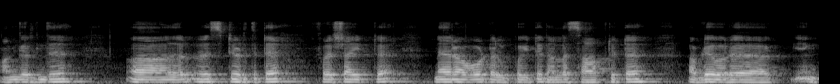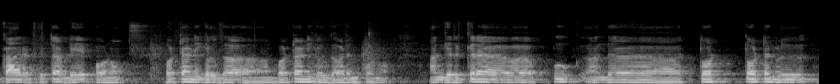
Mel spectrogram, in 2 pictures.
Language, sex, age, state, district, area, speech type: Tamil, male, 45-60, Tamil Nadu, Salem, urban, spontaneous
